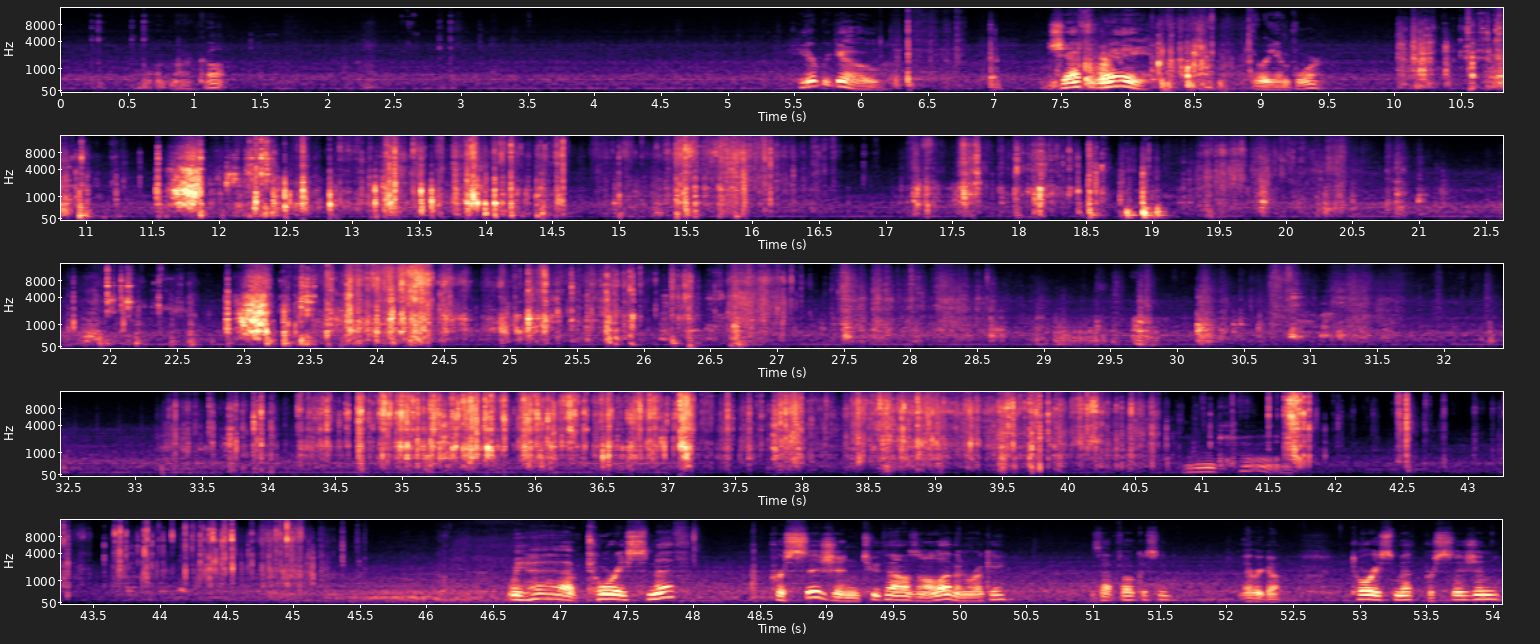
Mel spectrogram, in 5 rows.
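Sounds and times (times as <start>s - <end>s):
packs rustling: 7.6s - 9.0s, 10.0s - 21.0s, 21.7s - 28.7s, 33.2s - 45.5s
shrink-wrap and cardboard tearing: 7.8s - 9.0s, 10.0s - 20.6s, 21.7s - 28.6s, 33.2s - 45.5s.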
